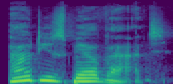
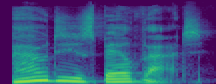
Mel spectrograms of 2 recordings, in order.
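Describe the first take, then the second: No difference in how they are said.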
